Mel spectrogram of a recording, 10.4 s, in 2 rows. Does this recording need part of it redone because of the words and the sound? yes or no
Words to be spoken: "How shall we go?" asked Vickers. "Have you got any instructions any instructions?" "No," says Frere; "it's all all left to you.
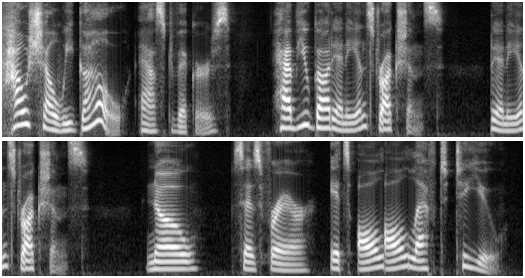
no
